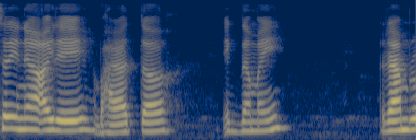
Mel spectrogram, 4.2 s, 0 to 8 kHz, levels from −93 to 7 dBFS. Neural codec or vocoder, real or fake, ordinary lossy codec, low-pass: none; real; none; 7.2 kHz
